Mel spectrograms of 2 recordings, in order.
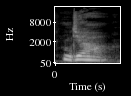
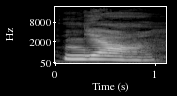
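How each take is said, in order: First: It sounds neutral, like someone simply listening. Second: It sounds skeptical and displeased with the excuse.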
